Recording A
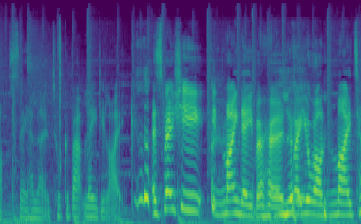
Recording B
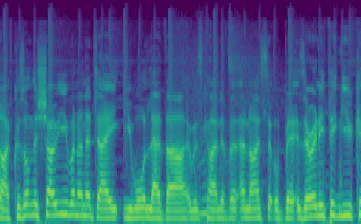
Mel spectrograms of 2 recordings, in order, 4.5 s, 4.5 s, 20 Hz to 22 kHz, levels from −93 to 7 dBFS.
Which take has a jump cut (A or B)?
A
